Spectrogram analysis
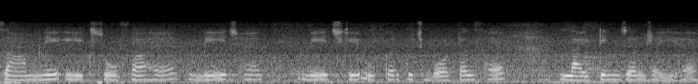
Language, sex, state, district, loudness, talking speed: Hindi, female, Rajasthan, Bikaner, -17 LUFS, 135 wpm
